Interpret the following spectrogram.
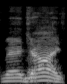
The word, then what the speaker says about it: Magi's: And it's pronounced Magi. I thought it was Magi's. Okay, so it's Magi's.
